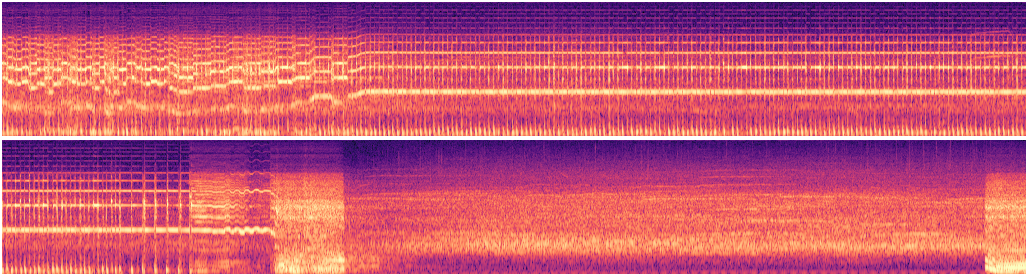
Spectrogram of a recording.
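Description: Distorted electric guitar played solo and loud: a run of quick notes, then a single note held with long sustain for about twelve seconds. The note dives steeply down in pitch around eighteen seconds in. After that the sound drops to a quieter, even hazy wash until a loud new attack right at the end.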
